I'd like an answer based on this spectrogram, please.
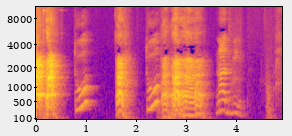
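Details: Crazy, hyperactive Husky dogs giving bending, yodel-like howls and whines that swoop up and down in pitch. A human voice talks over them in short overlapping phrases.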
